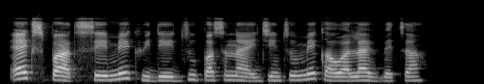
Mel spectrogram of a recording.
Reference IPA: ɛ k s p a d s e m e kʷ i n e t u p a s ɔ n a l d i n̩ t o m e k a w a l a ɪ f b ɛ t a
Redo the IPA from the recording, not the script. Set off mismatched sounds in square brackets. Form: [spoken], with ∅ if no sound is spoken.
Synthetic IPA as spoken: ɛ k s p a [t] s e m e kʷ i [d] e [d] u p a s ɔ n a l [d͡ʒ] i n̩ t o m e k a w a l a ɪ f b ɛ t a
